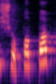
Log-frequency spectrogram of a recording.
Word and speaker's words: Shopopop: Shopopop, ça s'écrit S-H-O-P-O-P-O-P.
